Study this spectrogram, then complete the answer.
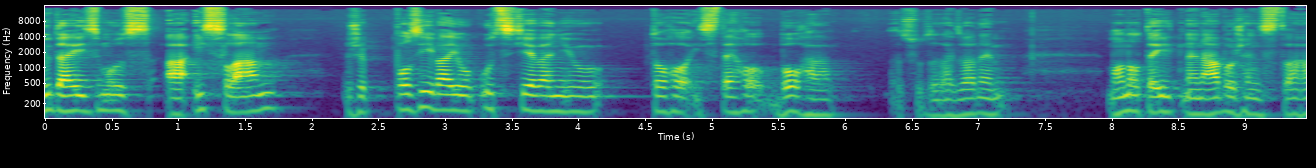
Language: Slovak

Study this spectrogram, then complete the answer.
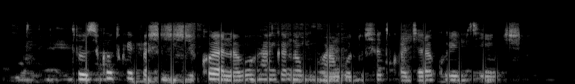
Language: Kinyarwanda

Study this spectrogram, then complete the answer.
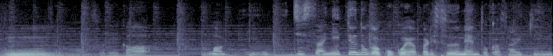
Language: Japanese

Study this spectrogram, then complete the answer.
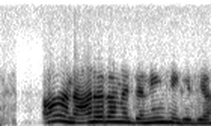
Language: Kannada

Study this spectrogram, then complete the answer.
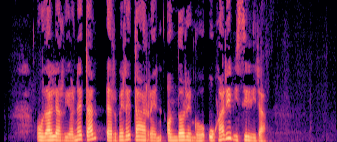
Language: Basque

